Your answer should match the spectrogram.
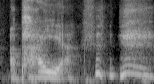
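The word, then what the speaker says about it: Abhaya: little harder to pronounce because you put you the b forces the h so it's apaya and um this is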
